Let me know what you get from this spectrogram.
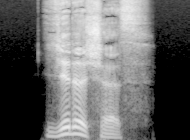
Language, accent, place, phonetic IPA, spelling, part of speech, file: German, Germany, Berlin, [ˈjɪdɪʃəs], jiddisches, adjective, De-jiddisches.ogg
- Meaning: strong/mixed nominative/accusative neuter singular of jiddisch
